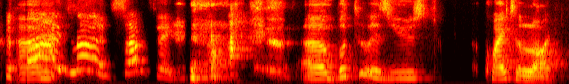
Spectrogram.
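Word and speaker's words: Botho: When is the word Buthu used? Am I saying it right? Yes, you're pronouncing it very well. I've learned something. Buthu is used quite a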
